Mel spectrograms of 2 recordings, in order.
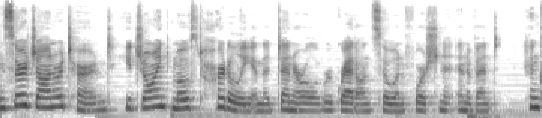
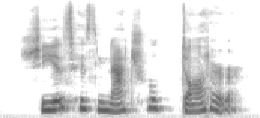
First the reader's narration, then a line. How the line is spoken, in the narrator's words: lowering her voice a little, she said to Eleanor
